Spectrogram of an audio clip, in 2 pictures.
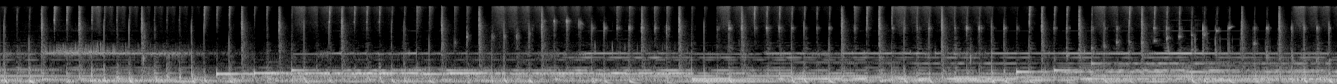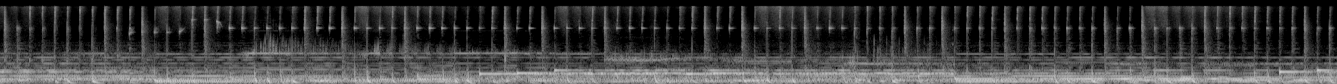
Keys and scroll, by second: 9.3 ctrl+d.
